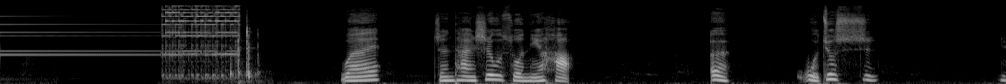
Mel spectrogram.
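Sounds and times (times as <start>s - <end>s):
telephone bell ringing: 0.0s - 2.7s
speech: 3.4s - 5.8s, 7.1s - 7.4s, 8.0s - 8.8s.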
